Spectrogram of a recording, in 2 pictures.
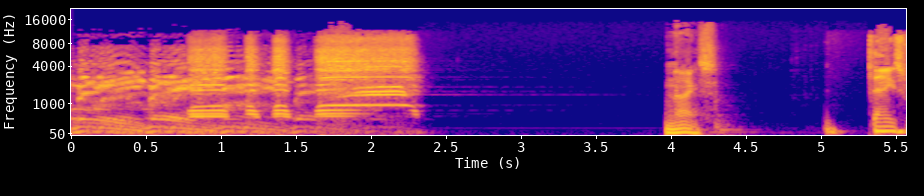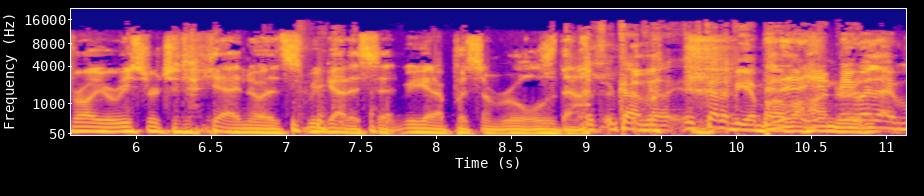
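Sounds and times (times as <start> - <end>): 
steam train whistle toots and breathy blast: 0.8 - 2.4
speech: 4.1 - 11.1.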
